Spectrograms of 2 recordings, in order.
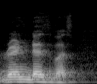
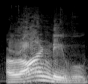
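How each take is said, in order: First: It is read as spelled, sounding the z and s. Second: The z and s are silent: rondivoo. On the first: The speaker calls it wrong. "This is not called रेंडेस वस" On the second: The speaker calls it right. "इसका सही pronunciation होता है रॉन्डिवू"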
